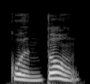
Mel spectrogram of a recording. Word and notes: 滚动: gǔn dòng

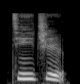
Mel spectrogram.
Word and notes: 机智: jī zhì

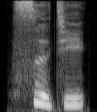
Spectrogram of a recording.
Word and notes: 伺机: sì jī

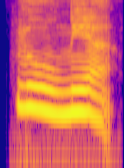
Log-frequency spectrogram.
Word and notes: 路面: lù miàn

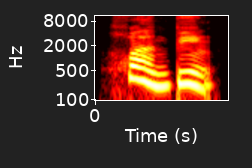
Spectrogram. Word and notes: 患病: huàn bìng

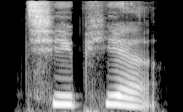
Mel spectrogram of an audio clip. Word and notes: 欺骗: qī piàn

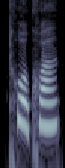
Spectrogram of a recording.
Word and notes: 拓宽: tuò kuān

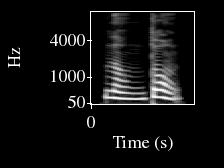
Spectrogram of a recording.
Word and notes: 冷冻: lěng dòng

